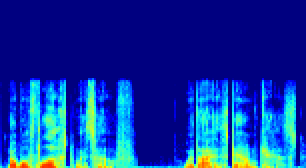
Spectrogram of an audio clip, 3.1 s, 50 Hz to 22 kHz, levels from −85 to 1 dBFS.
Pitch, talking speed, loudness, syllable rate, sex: 110 Hz, 135 wpm, -20 LUFS, 4.2 syllables/s, male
